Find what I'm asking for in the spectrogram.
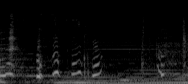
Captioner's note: laughs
